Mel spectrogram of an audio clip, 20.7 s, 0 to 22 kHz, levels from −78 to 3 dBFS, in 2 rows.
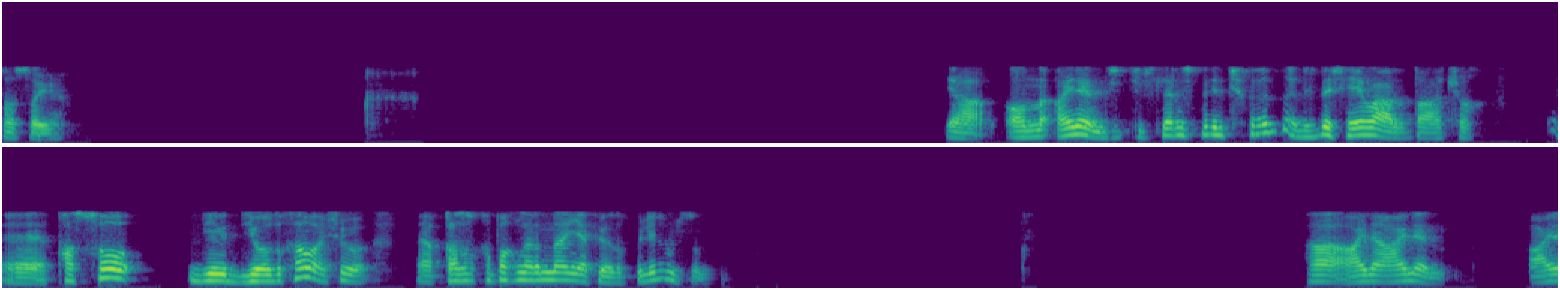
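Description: Speech heard through a call path band-limited to 4 kHz, which points to G.711 mu-law coding, has a cluster of network timing faults. At 15.06 s a short stall from a late packet holds the current sound for about 98 ms until 15.18 s, stretching it with a slight buzz or dip but dropping nothing. Right after, at 15.22 to 15.26 s, a short concealed packet loss replaces about 60 ms of audio with only 18 ms of extrapolated sound, a brief smear that shortens the passage and trims the buffered delay by about 40 ms. The jitter buffer then rebuilds its reserve with a slow-down from 15.28 to 16.29 s, running at 96 % speed by repeating pitch periods to add 46 ms, so sounds drag slightly at unchanged pitch. Later, a jitter buffer speed-up from 17.13 to 19.67 s runs at 104 % speed, cutting roughly a tenth of a second of short pitch-period pieces.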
